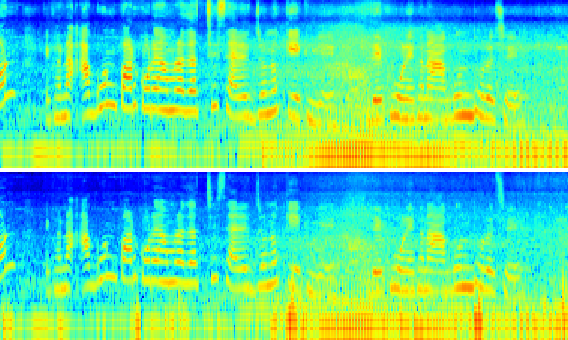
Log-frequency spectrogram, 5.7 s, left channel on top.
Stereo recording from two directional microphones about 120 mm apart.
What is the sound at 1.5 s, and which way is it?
Speech, centre (ahead or behind).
